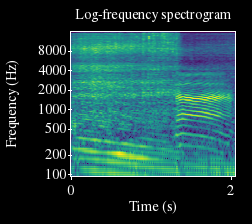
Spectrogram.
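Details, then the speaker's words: Honda Supra X 125 / Karisma carburetted motorcycle, revved to about 3/4 throttle: revs climb then stumble into a choppy held-back stutter like hitting a limiter, worse at mid-to-high throttle; misfire traced to a loose charging-circuit fuse, not the carburettor. "saya gas kemudian panjenengan dengarkan suaranya nanti ada suara seperti RPM yang limit atau nahan"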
